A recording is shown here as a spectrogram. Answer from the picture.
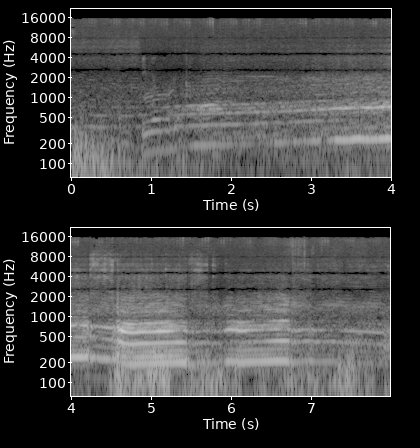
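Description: Rally car engine under hard acceleration, its pitch climbing steadily and loudest in the middle. Near the end it breaks off twice and picks up again at lower pitch as it shifts up through the gears.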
